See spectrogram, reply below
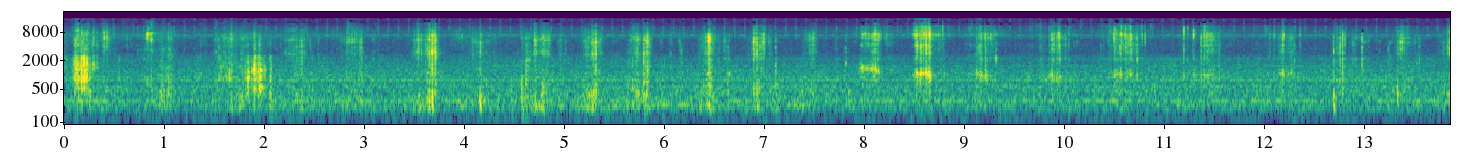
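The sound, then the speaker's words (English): Crisp crunching from someone biting and chewing food, with repeated sharp bites and steady chewing crackles in an irregular rhythm, no talking. “Some people like to hear the crunches.”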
